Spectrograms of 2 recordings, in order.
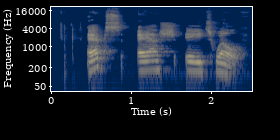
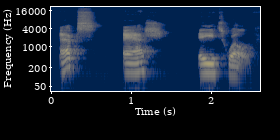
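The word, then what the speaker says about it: X Æ A-12: of SpaceX and Tesla Elon Musk and you pronounce it X ash a 12 X ash a 12 is how you pronounce that X ash a 12 is how you pronounce that all right friends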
